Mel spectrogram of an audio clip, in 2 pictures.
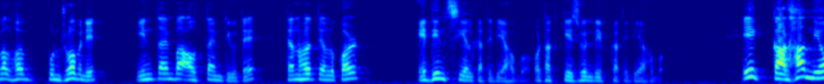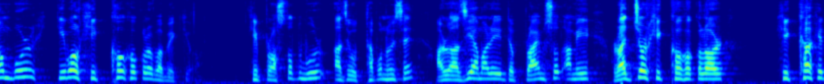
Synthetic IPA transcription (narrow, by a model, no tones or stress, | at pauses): balɦɔjpundʱɹɔminit̚ | intajmbaaʊttːajmdiʊtɛ | tɛʊ̃nɦɔlɛtɛʊ̃lʊkɔɹ | edinsielkatidija̰ɦobɔ̰ʔɔ̰ɹtʰatkezuelːipʰkatidija̰ɦobɔ | ejkaɹɦanijɔmbuɹkebɔlxikʰːɔxɔkɔlɔɹbabɛkijɔ̰ | xejpɹɔsnɔtbuɹaziʊtʰːapɔnɦojsɛ | aɹuaziamaɹejdpɹajmsɔtamiɹajzɔɹxikʰːɔxɔkɔlɔɹ | xikʰːakʰe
